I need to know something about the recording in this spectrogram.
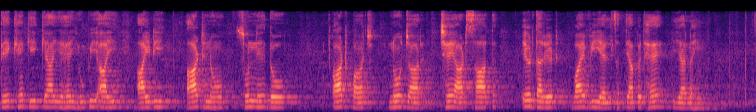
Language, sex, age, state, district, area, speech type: Hindi, male, 18-30, Madhya Pradesh, Hoshangabad, urban, read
